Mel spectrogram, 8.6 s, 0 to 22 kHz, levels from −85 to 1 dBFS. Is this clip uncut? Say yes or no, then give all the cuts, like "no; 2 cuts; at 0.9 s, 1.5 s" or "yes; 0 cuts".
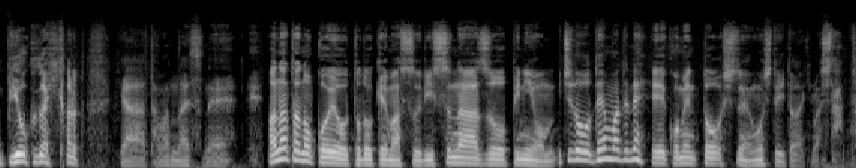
no; 2 cuts; at 2.6 s, 5.6 s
